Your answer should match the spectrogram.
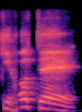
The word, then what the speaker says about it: Quixote: I think it's quixotic, but it's pronounced Quixote.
